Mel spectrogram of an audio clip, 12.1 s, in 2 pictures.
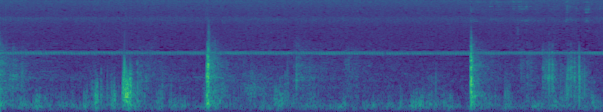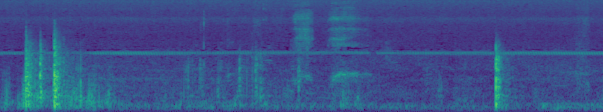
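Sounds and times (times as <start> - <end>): distant fireworks banging: 0.0 - 12.0.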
